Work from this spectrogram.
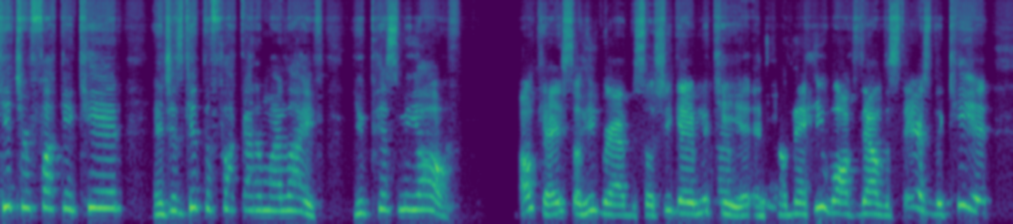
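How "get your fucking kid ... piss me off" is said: put-on yell, higher. Retelling a neighbor's outdoor fight: imitating a neighbor yelling. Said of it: "she's come outside yelling".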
